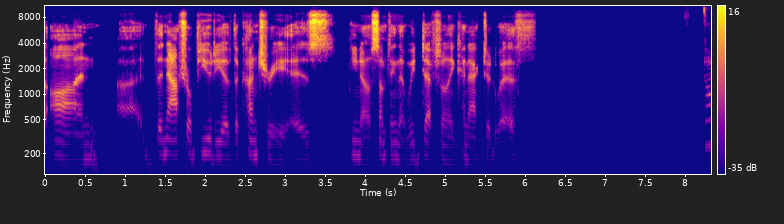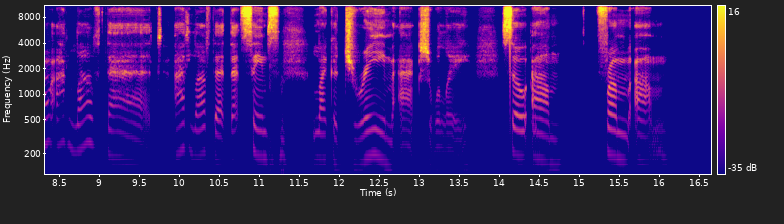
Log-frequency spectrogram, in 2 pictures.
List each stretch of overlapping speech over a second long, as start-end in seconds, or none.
none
